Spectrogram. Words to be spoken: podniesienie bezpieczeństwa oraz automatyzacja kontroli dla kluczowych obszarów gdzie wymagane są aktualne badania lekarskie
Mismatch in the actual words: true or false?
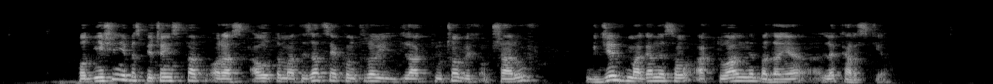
false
